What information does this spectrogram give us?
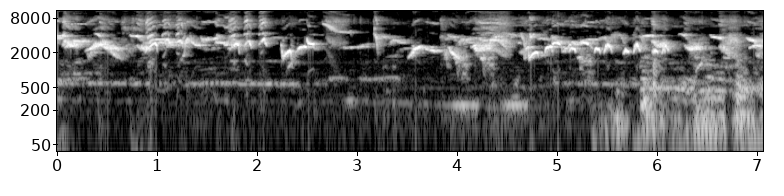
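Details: Aggressive 'ngeplong tarung' fighting song of a kacer (Oriental magpie-robin), meant to make other magpie-robins sing back and open their tails: continuous rich warbling of sliding whistles mixed with rasping notes, a steady faint hum, and some low rustling near the end.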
